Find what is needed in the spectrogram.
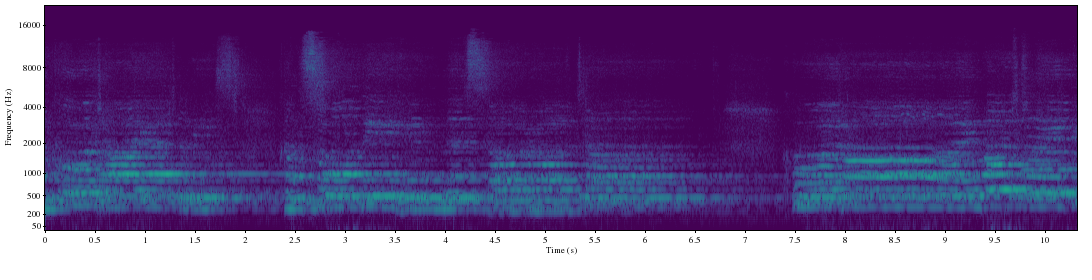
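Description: A choir of Benedictine nuns singing a hymn a cappella, holding long notes in harmony. The voices thin out about six and a half seconds in, then come back together a second later for the next phrase.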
